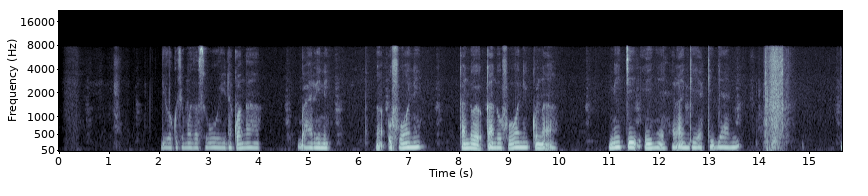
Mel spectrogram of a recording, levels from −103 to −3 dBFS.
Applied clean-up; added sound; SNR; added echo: none; none; none; none.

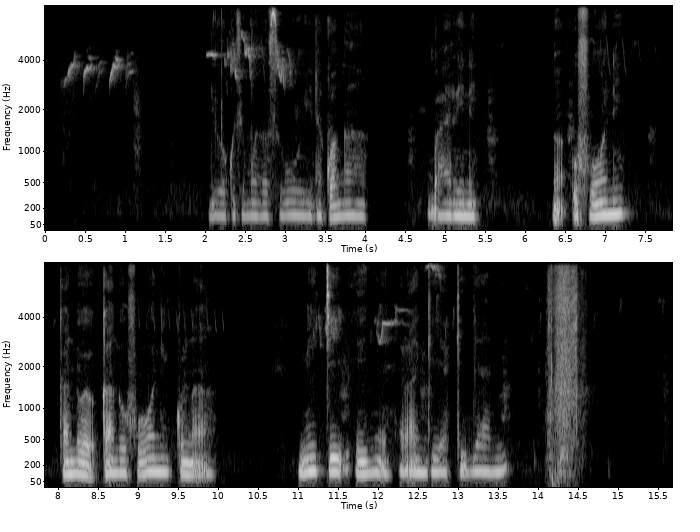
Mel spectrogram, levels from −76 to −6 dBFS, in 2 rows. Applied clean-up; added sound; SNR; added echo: neural mask model Resemble Enhance denoiser.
